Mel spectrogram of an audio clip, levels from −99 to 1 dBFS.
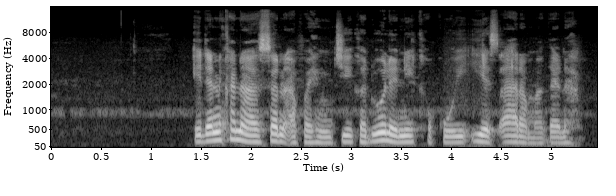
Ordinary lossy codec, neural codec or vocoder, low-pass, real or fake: none; none; 14.4 kHz; real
